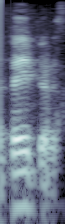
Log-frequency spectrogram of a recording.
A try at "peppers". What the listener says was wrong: Pepper. Это перец. Pepper. Это не paper, это не бумага.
